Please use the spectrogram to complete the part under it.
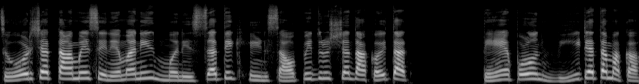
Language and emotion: Goan Konkani, disgusted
